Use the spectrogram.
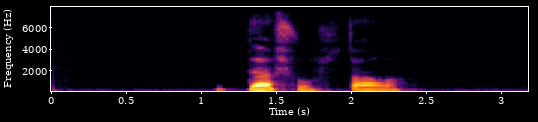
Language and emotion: Russian, sad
